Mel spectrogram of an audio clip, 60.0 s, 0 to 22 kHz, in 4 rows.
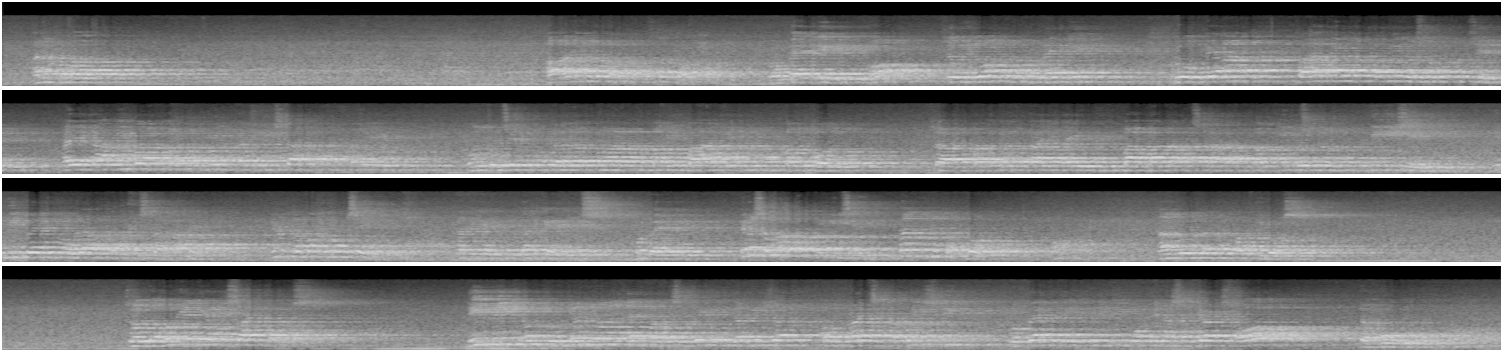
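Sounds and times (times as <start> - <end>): electric fans rushing: 0.0 - 59.9.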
